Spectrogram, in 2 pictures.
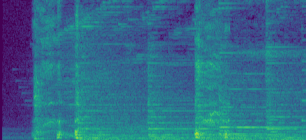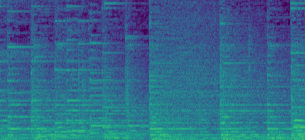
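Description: Several short, harsh acted coughs in quick fits over steady background music; a coughing fit.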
